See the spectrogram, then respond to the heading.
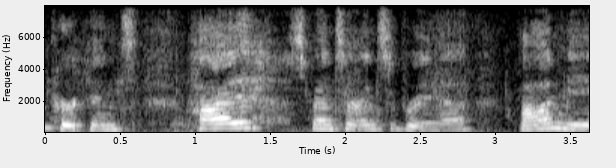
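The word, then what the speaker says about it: bánh mì: Bon me is pronounced me as in you and me.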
